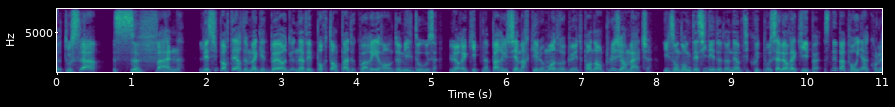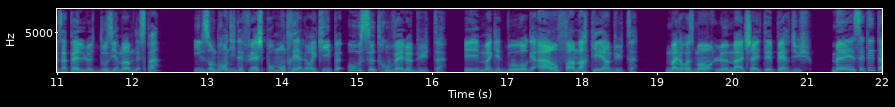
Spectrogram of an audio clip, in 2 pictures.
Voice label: male french football channel; youtube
